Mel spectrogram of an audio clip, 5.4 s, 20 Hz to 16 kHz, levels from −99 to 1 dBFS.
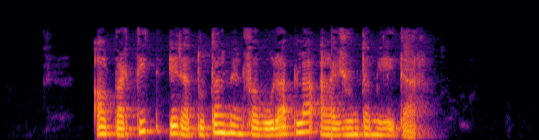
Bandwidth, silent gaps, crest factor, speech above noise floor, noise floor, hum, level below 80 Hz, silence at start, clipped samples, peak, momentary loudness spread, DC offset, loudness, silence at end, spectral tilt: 7.4 kHz; none; 16 dB; 70 dB; -87 dBFS; none; -56 dBFS; 0.95 s; under 0.1%; -2 dBFS; 8 LU; under 0.1%; -17 LUFS; 1.15 s; -8.5 dB/octave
